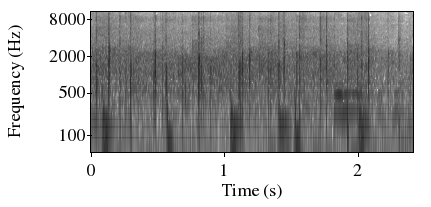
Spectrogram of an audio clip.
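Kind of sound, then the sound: crowd, studio audience applause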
